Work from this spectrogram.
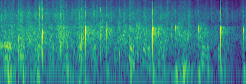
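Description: An audience at a Korean National Assembly policy debate gives a round of sharp, rhythmic clapping, with regular hand claps about every third of a second under a faint murmur of the crowd.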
